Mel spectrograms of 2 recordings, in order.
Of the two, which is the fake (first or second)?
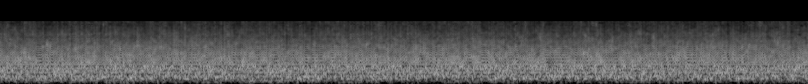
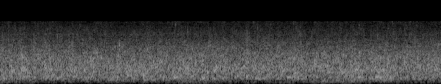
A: first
